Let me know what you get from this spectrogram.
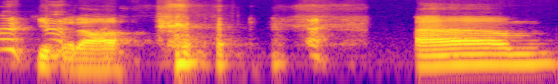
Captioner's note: laughter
